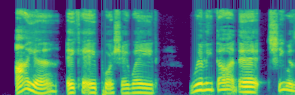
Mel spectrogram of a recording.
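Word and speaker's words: Porchae Wade: State your name and spell it for the court, please. Porsche Wade.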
